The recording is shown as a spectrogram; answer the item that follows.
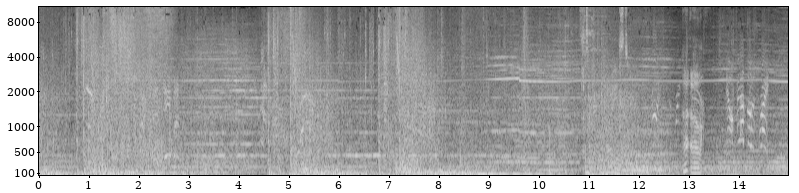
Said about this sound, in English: Let me go shoot some rockets at these.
